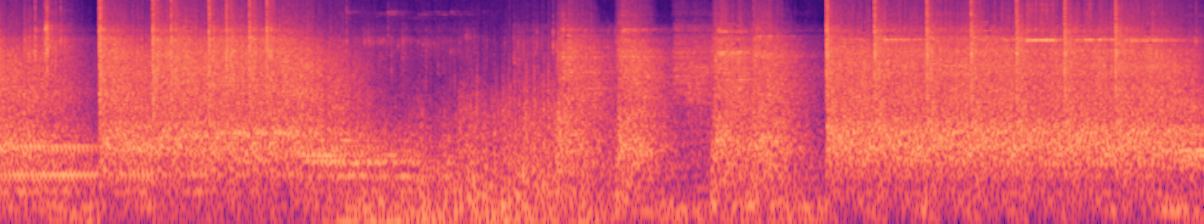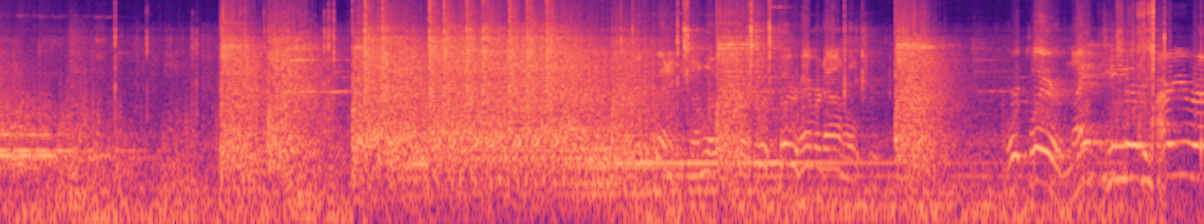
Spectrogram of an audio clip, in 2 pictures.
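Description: Pistol gunfire in quick strings of shots, broken by brief pauses, echoing in an indoor range and loud enough to overload the microphone.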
